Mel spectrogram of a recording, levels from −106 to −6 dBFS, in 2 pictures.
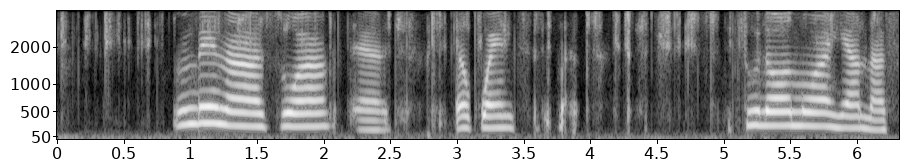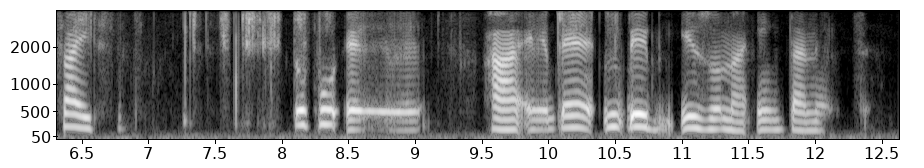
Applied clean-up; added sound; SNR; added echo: neural diffusion model UNIVERSE++.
